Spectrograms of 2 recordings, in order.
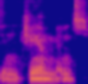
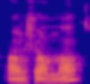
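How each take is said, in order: First: The word has an ordinary English pronunciation. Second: The word has a French-style pronunciation.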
